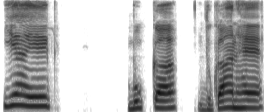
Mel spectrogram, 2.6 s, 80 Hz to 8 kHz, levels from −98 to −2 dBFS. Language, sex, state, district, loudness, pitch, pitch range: Hindi, male, Uttar Pradesh, Etah, -16 LUFS, 195 Hz, 185-240 Hz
